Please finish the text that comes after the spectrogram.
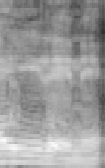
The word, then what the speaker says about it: Eirene: Eirene, así, como se pronuncia. Como Irene, pero con E adelante.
